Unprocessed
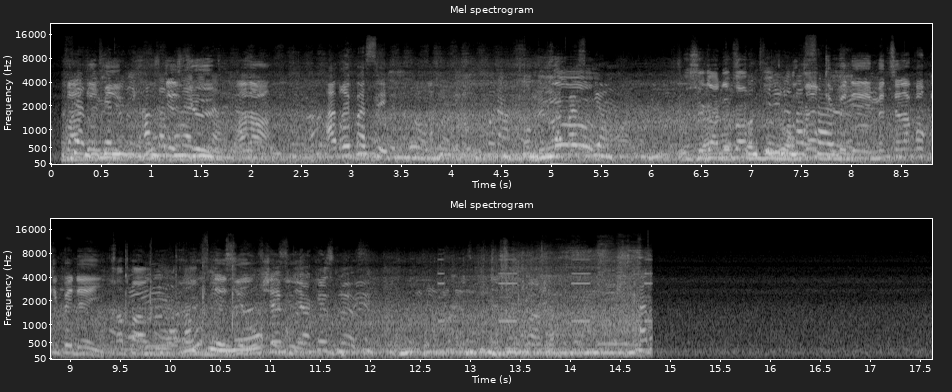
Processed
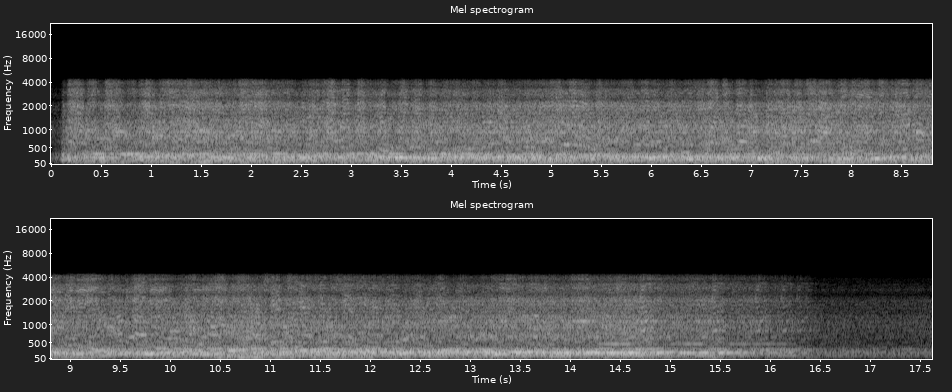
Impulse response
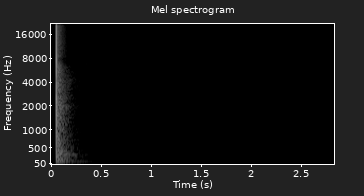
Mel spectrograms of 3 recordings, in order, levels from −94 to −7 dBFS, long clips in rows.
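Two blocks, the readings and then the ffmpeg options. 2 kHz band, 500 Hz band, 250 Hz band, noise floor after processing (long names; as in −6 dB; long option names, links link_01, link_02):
−0.5 dB, −8.0 dB, −3.0 dB, −55 dBFS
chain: -filter_complex "[0:a]aresample=8000,aeval=exprs='0.0266*(abs(mod(val(0)/0.0266+3,4)-2)-1)':channel_layout=same,aresample=44100,tiltshelf=frequency=760:gain=3.5,aecho=1:1:1:0.33,aecho=1:1:720|1152|1411|1567|1660:0.631|0.398|0.251|0.158|0.1[link_01];[1:a]atrim=start_sample=2205,asetrate=36162,aresample=44100[link_02];[link_01][link_02]afir=irnorm=-1:irlink=0"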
